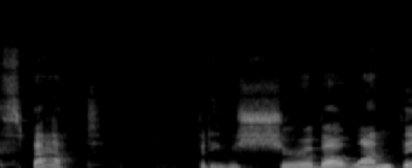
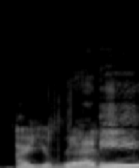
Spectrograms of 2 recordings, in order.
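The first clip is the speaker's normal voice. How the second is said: calling out; 7 dB louder, faster than usual. Acted. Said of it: "Cake called from his bathroom".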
